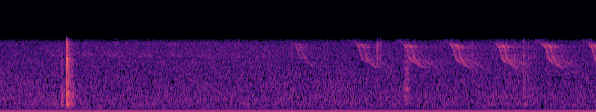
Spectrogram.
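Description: A bird calling in a repeated series of short, high, falling notes, about two a second, starting about halfway through. Earlier there is a single sharp click.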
